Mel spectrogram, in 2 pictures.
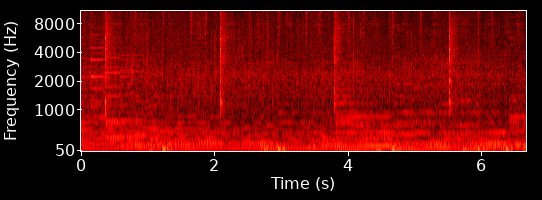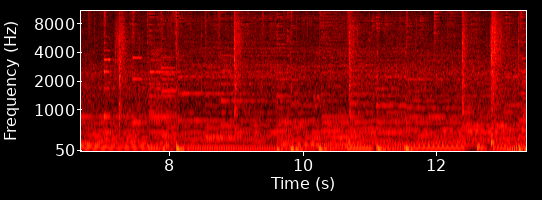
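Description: A church audience claps continuously in praise as people come forward to the altar, a dense crackling patter of many hands with sharper individual claps standing out, over steady low sustained tones like organ or keyboard. No one speaks.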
